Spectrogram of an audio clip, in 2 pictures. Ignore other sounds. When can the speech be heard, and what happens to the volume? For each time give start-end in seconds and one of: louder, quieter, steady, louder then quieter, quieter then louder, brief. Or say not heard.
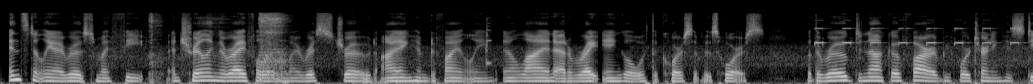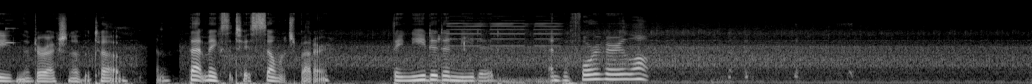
0.0-16.9 steady.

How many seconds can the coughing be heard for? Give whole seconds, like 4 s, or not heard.
4 s.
